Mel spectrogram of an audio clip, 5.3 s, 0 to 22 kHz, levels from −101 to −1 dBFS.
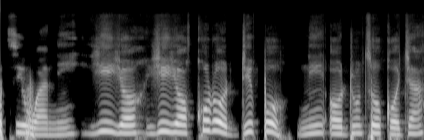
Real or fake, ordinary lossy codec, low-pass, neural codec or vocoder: fake; none; 14.4 kHz; autoencoder, 48 kHz, 128 numbers a frame, DAC-VAE, trained on Japanese speech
